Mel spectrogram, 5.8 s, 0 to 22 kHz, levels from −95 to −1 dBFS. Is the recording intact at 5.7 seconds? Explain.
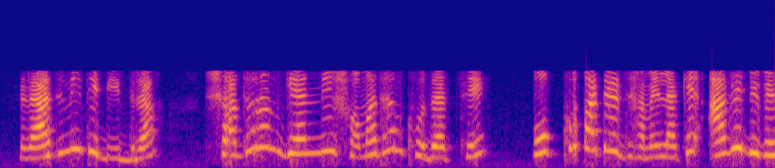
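Yes, the speech at 5.7 s is intact, coming through the Speex codec with no dropout, glitch or other fault at that moment.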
